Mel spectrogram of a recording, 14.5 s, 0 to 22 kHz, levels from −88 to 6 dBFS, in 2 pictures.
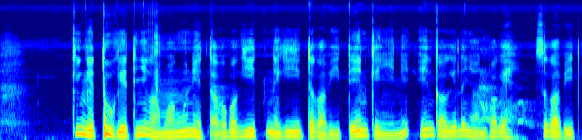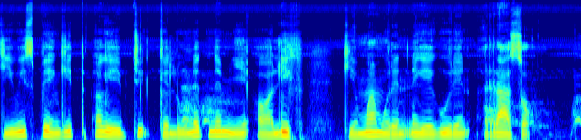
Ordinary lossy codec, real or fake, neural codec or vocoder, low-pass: none; real; none; none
